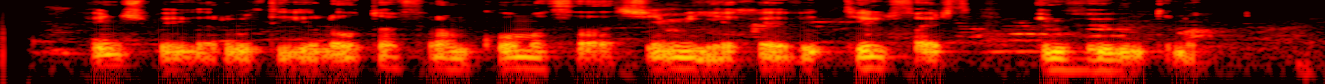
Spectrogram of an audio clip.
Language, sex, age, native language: Icelandic, male, 20-29, Icelandic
